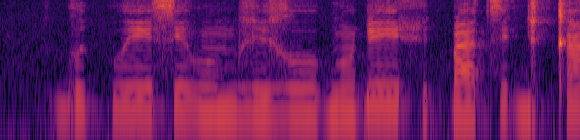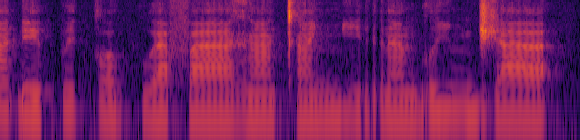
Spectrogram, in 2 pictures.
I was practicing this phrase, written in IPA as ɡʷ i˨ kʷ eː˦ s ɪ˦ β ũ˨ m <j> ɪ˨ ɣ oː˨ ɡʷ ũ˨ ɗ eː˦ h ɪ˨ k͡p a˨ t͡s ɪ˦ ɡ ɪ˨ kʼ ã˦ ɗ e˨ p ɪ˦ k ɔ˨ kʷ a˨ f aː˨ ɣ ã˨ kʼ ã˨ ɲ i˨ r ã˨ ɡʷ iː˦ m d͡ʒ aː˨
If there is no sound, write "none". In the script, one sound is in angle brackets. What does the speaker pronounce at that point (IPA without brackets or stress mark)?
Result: ɣ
